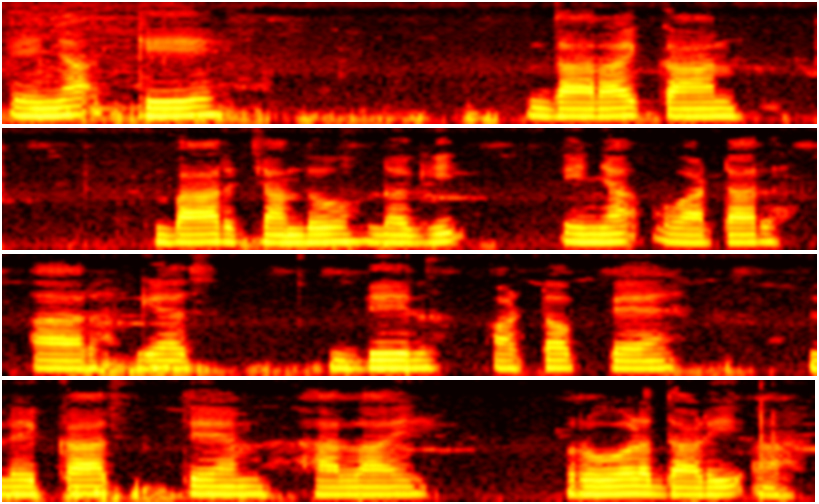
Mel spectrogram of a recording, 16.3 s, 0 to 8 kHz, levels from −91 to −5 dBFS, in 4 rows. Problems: constant background noise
